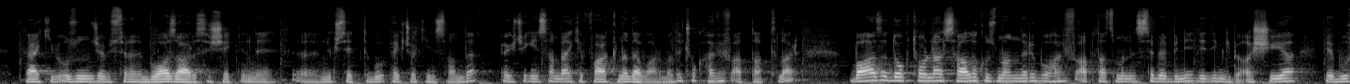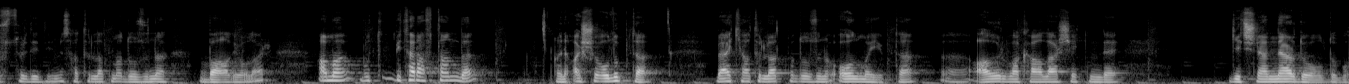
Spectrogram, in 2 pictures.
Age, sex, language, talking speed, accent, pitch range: 50-69, male, Turkish, 140 wpm, native, 110-140 Hz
